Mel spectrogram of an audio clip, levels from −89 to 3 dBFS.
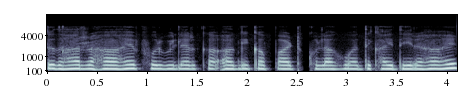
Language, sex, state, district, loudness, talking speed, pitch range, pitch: Hindi, female, Chhattisgarh, Bilaspur, -15 LUFS, 220 wpm, 225-235 Hz, 230 Hz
